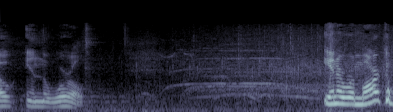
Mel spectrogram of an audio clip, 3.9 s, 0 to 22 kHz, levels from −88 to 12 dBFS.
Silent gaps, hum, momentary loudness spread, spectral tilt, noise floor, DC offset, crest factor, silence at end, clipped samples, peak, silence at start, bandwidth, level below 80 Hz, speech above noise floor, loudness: none; none; 24 LU; -5.5 dB/octave; -53 dBFS; under 0.1%; 18 dB; 0 s; under 0.1%; -6 dBFS; 0 s; 10.5 kHz; -58 dBFS; 32 dB; -22 LUFS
